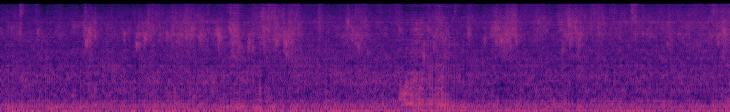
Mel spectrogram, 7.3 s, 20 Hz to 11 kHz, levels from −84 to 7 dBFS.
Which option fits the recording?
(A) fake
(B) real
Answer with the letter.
A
